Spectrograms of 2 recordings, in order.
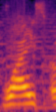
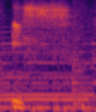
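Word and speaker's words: Ys: Porque yo le digo Wise Origins, pero aquí me sugirieron decirle Is Origins. – ¿Cómo se pronuncia? Yo digo que es Is.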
